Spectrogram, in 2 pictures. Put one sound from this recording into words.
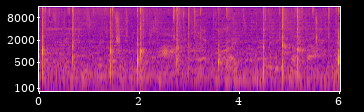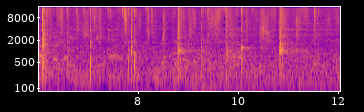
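Paddles pop sharply against a plastic ball, back and forth.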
